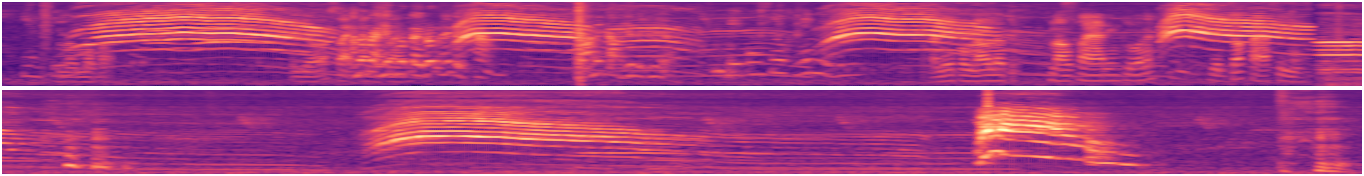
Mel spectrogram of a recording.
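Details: Two village cats battling for a female trade loud, drawn-out caterwauls. The bent, rising-and-falling wails come in separate bouts with short gaps, and a shrill screech near the end.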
